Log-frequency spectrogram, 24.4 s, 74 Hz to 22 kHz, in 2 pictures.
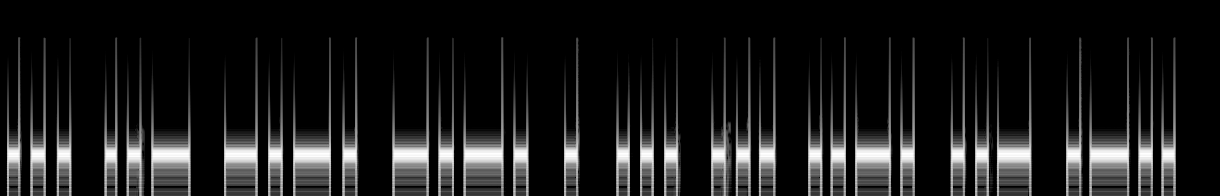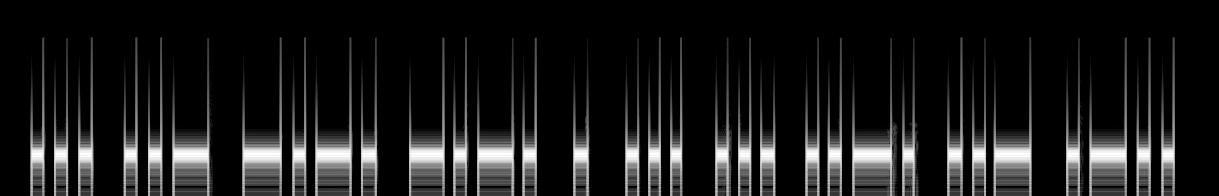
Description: Morse code, heard as a keyed tone, about 10 wpm, 250 Hz. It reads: SUCCESSFUL SUCCESSFUL
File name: morse-training-10WPM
